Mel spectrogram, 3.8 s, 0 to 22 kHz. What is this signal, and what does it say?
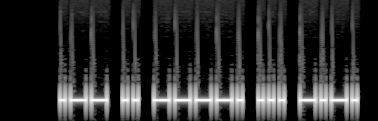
Morse code, heard as a keyed tone, about 21 wpm, 700 Hz. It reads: WI9SC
